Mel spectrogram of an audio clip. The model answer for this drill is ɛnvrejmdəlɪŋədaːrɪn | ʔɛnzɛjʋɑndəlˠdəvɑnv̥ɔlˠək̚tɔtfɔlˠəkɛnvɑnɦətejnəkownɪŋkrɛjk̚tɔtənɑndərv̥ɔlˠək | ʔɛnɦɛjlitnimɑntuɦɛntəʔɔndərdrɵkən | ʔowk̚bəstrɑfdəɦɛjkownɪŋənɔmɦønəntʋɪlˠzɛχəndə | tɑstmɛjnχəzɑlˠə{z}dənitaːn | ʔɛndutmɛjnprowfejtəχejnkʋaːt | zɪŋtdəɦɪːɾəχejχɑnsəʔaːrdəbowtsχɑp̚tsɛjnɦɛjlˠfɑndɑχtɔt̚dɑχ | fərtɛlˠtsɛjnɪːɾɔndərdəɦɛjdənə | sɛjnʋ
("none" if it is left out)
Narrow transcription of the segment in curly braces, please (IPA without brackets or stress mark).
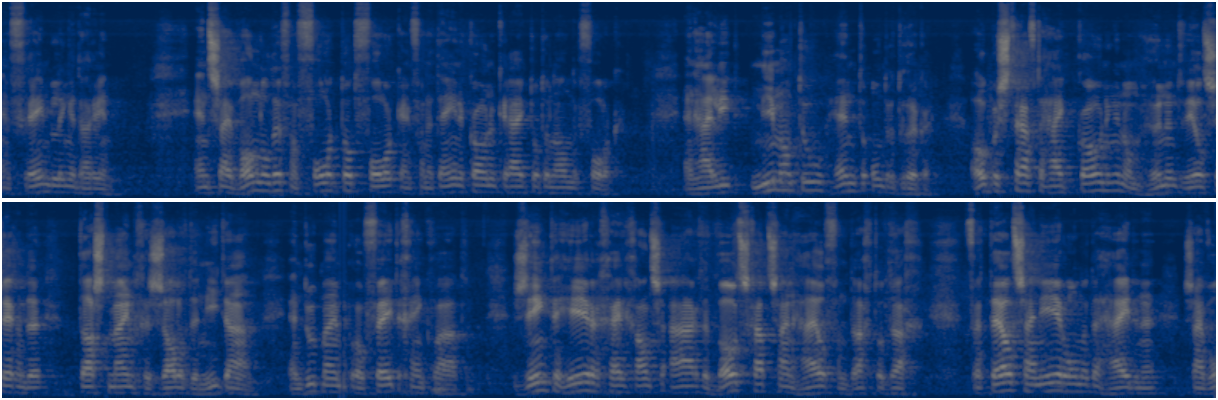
v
